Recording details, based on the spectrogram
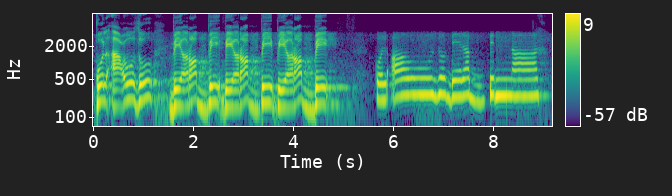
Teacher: را کے اوپر فتحہ ہے فل ماؤتھ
